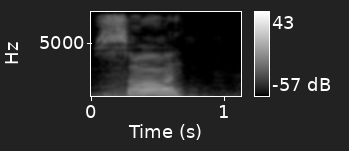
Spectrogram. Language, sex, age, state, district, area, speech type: Assamese, female, 45-60, Assam, Charaideo, urban, read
